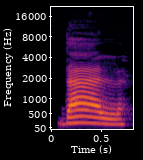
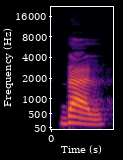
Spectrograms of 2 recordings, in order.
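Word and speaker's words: دال: our first letter is DAL it's just like the English D very easy to pronounce and easy to write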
